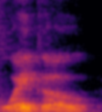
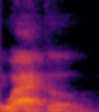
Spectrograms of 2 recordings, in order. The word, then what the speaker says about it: Waco: right you know because most people they don't know how to pronounce Waco they say whacko so with that being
